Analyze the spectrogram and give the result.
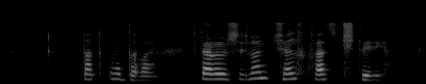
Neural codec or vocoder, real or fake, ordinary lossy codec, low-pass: codec, 16 kHz, 0.5 kbps, FunCodec, trained on LibriTTS, 25 frames a second; fake; Opus, 64 kbps; 7.2 kHz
